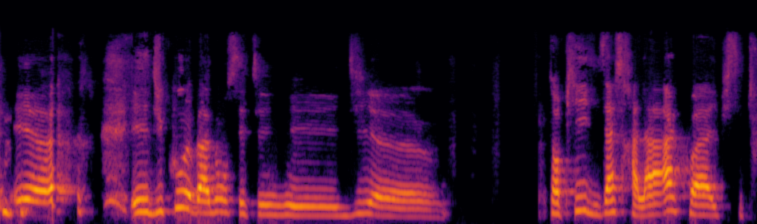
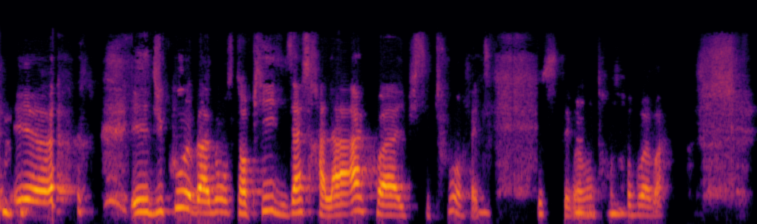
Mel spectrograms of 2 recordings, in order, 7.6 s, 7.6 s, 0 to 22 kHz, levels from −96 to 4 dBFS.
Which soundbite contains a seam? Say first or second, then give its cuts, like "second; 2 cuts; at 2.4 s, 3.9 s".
second; 2 cuts; at 2.3 s, 5.4 s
